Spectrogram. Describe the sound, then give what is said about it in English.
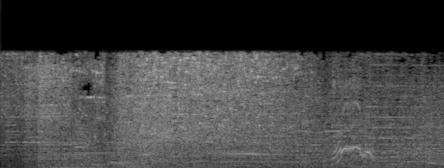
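A light fixture is shot out and crashes to the floor, with a sudden shattering burst near the start. A sustained, noisy clatter of debris follows and slowly tapers off. “He shoots out a third light and it crashes to the floor.”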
